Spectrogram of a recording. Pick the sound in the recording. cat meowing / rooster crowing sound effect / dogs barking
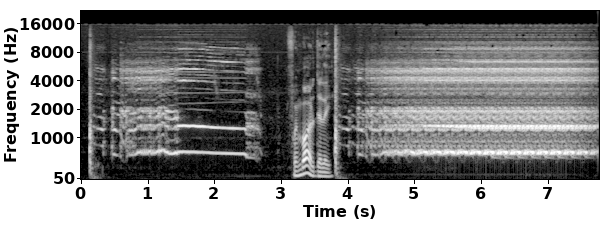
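rooster crowing sound effect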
